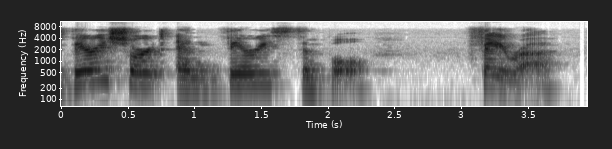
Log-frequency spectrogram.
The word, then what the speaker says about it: Feyre: main character to have a name that's basically pronounced like the most used word in this book?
